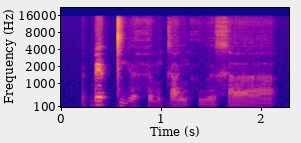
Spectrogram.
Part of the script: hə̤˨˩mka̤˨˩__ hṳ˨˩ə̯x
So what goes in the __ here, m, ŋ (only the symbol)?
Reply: ŋ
